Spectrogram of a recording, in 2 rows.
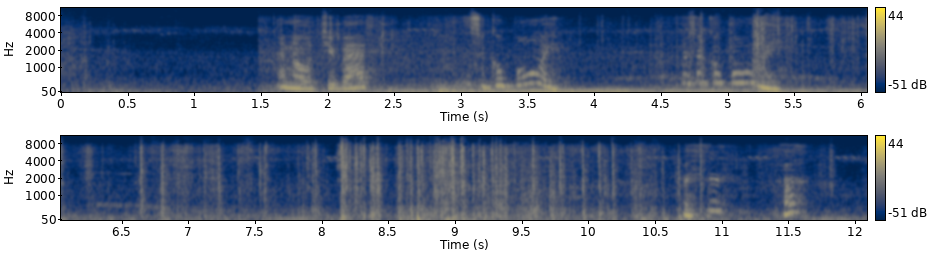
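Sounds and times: plastic wrapper crinkling: 3.9 - 11.8.

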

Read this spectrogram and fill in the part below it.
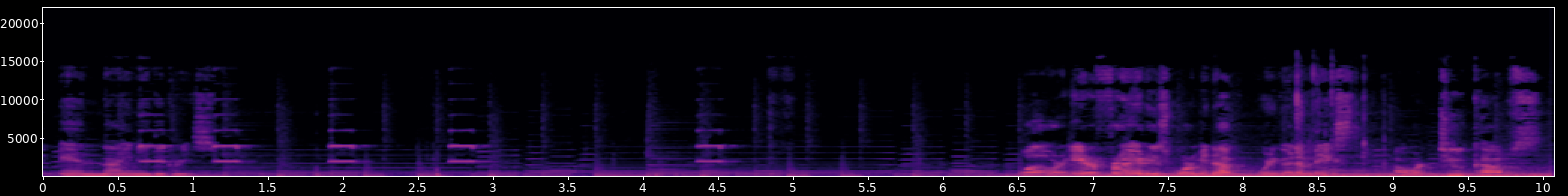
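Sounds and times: background music: 0.0 - 10.0
air fryer short high beeps: 0.6 - 3.1, 4.3 - 4.8.

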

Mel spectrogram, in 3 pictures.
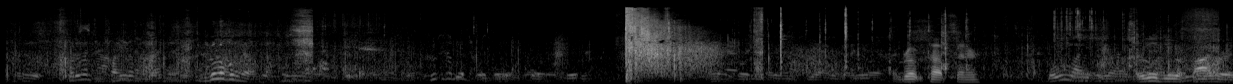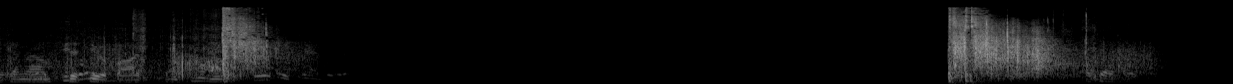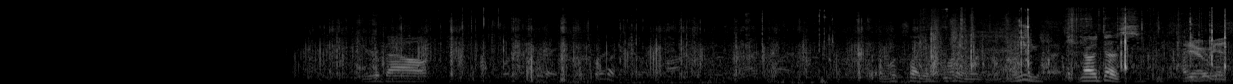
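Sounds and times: rifle shot with echo: 6.2 - 7.4, 14.5 - 15.4, 21.8 - 23.8.

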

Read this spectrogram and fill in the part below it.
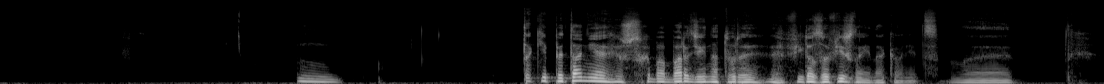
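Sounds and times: faint clicks: 3.6 - 4.8.

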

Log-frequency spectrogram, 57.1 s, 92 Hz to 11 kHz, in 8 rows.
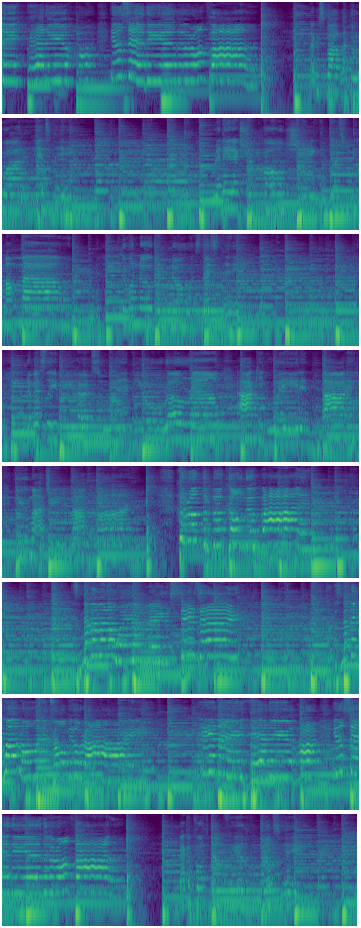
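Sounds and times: woman singing: 0.0 - 19.8, 21.3 - 52.6, 53.2 - 56.6
strummed acoustic guitar: 0.0 - 57.0.

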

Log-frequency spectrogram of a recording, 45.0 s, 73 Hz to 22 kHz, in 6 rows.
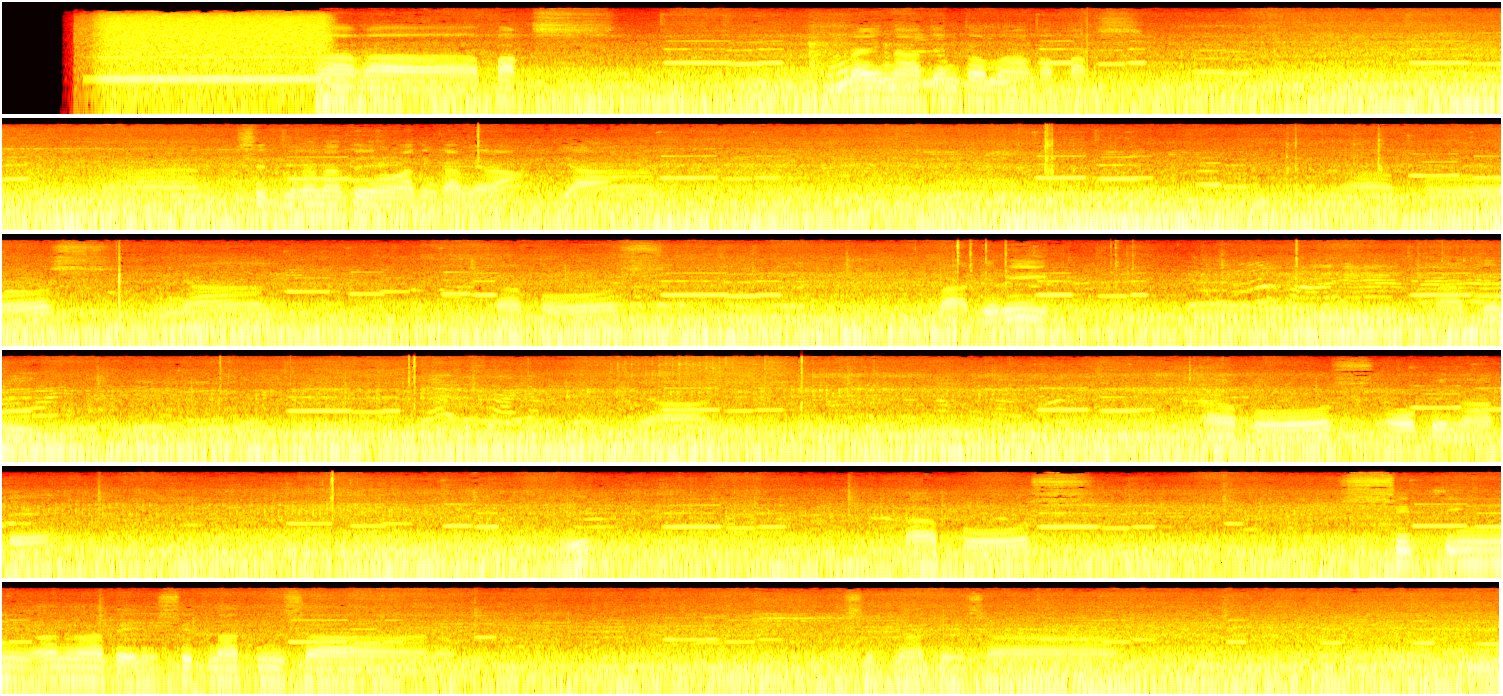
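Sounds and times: brief rising tone: 0.4 - 1.9, 10.6 - 19.1, 40.7 - 41.5
tune of short high notes: 0.4 - 2.4, 3.3 - 23.0, 23.8 - 26.6, 27.6 - 44.9
road traffic rumble: 0.4 - 44.9.

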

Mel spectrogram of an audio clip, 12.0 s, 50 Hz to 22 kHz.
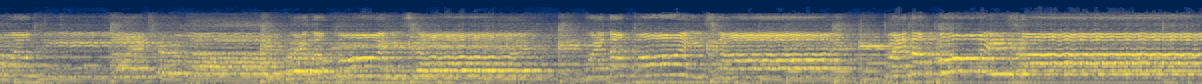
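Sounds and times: choir singing in parts: 0.0 - 12.0.

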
